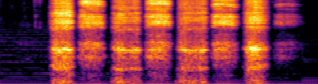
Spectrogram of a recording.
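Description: Deep, heavy breathing close to the mic: about six loud, rasping breaths in a quick, steady rhythm, with no talking, then a fainter breath as it trails off.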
